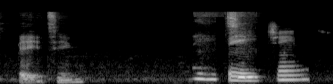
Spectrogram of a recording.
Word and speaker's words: 北京: Let's Over if you guys want to try pronouncing these cities. So first one's Beijing. 北京、 Shanghai 上海、 and Xi'an.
